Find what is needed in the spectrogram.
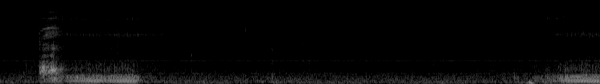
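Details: Snoring in a dog: two short, rough snorting snores several seconds apart over steady room noise.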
